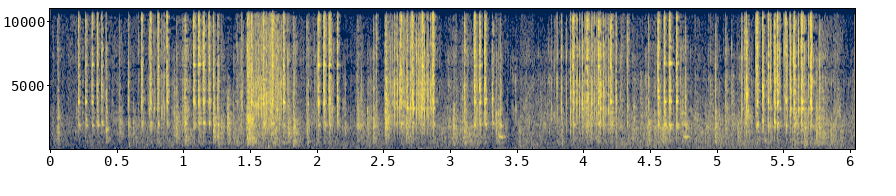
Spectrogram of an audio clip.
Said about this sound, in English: The harsh cry of 60-year-old winches.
